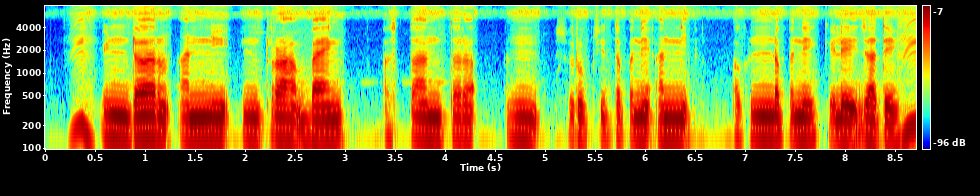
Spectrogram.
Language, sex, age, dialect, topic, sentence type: Marathi, male, 18-24, Varhadi, banking, statement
